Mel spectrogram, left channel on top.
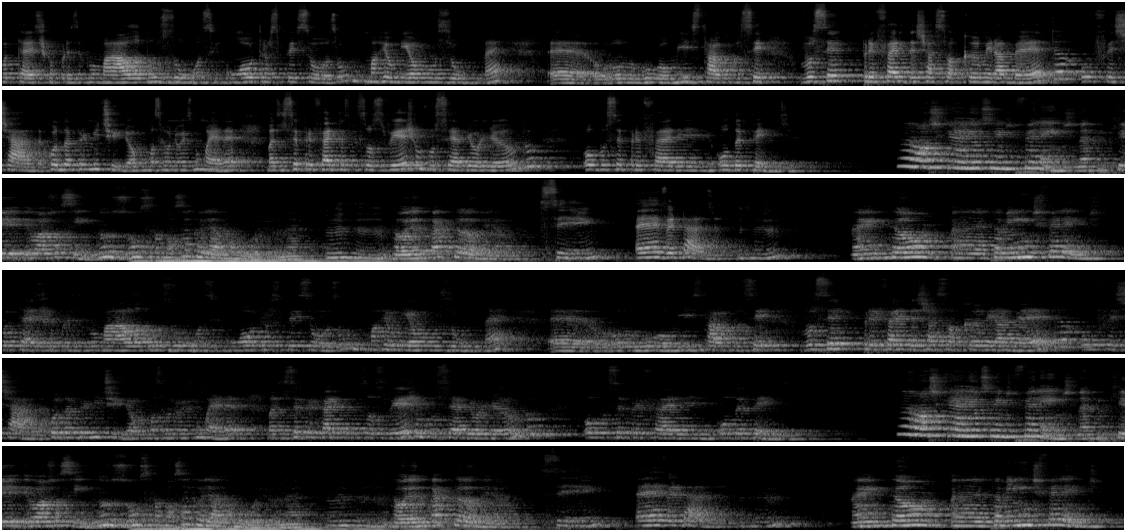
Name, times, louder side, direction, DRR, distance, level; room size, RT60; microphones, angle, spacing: voice 1, 0.0-16.6 17.0-19.2 25.7-26.3 27.8-28.4 28.8-30.3, left 3 dB, 65° left, 4 dB, 0.4 m, -33 dB
voice 2, 20.2-25.5 26.4-27.6 30.9-33.4, equal, 15° right, -6 dB, 0.4 m, -30 dB
sound 1, 23.7-27.1, left 1 dB, 75° right, 0.5 m, -33 dB
3.3 x 2.1 x 2.8 m, 1.3 s
head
